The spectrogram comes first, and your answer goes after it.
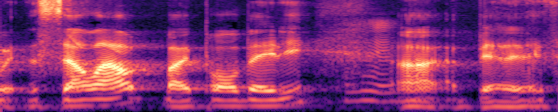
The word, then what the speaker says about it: Beatty: The Sellout by Paul Beatty. That's how you pronounce his name.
